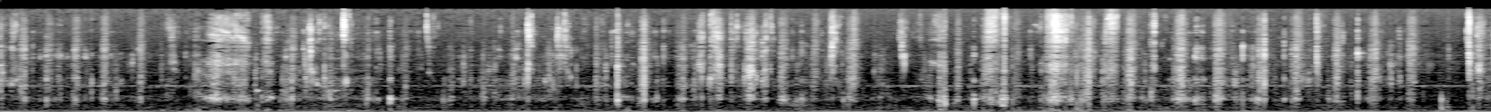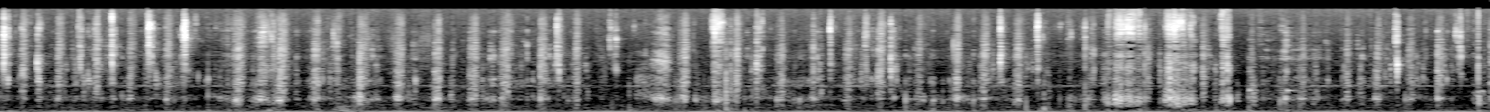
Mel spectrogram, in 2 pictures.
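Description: Close-up mouth sounds of someone eating spicy marinated raw shrimp and cucumber: wet chewing, crunching and many small mouth clicks.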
